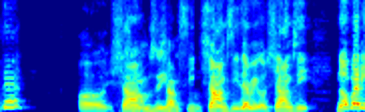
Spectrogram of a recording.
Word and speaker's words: Shamsi: Is it Shisami? Something like that? Shamsi.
